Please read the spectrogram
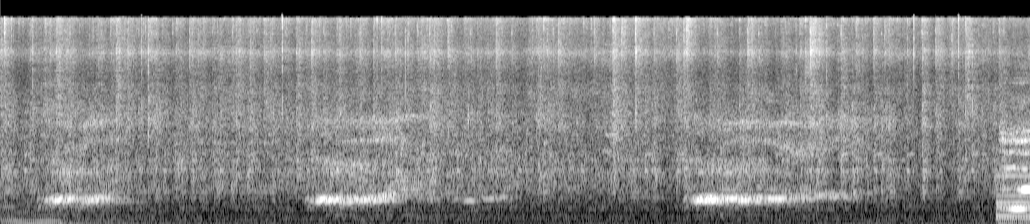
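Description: A bird giving three low calls, each about a second long and a few seconds apart, over a faint outdoor hiss.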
